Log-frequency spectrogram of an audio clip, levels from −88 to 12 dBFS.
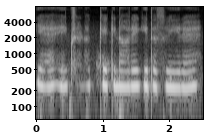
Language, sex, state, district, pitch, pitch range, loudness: Hindi, female, Uttar Pradesh, Shamli, 245 Hz, 235-250 Hz, -15 LUFS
